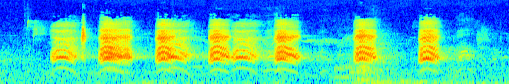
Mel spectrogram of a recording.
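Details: Wild crows giving a run of seven loud, harsh, hoarse caws, each about half a second long and spaced roughly every half second, the series briefly pausing before the last two.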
